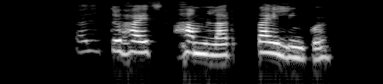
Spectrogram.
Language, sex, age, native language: Icelandic, female, 30-39, Icelandic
